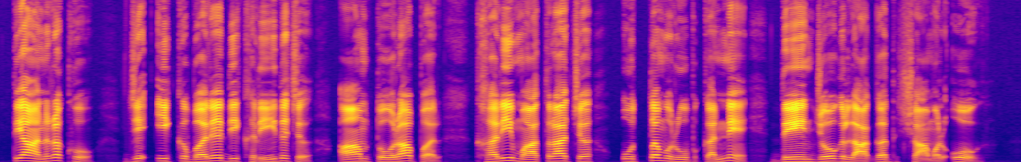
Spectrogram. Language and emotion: Dogri, neutral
